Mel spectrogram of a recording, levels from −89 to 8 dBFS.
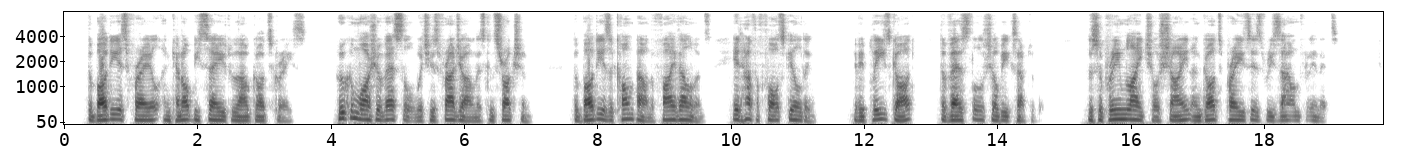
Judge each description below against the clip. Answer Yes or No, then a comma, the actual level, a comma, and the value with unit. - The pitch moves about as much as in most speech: Yes, average, 3.3 semitones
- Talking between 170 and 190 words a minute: Yes, average, 175 wpm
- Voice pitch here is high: No, low, 110 Hz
